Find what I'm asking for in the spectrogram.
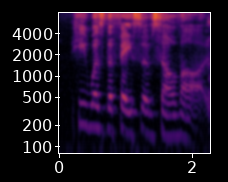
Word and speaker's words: Sauvage: I believe it would have been pronounced Sauvage, because it was Savage, but with a U in it.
